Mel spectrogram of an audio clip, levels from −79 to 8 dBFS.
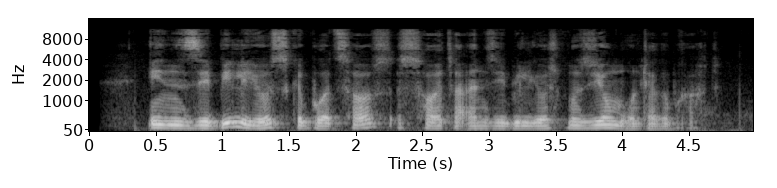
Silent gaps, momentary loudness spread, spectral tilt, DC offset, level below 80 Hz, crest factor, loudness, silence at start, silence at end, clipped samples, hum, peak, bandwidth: none; 10 LU; -5.5 dB/octave; under 0.1%; -42 dBFS; 16 dB; -17 LUFS; 0.45 s; 0.35 s; under 0.1%; none; 0 dBFS; 11.5 kHz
